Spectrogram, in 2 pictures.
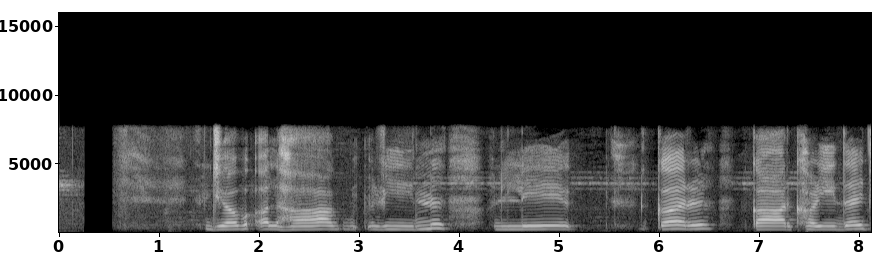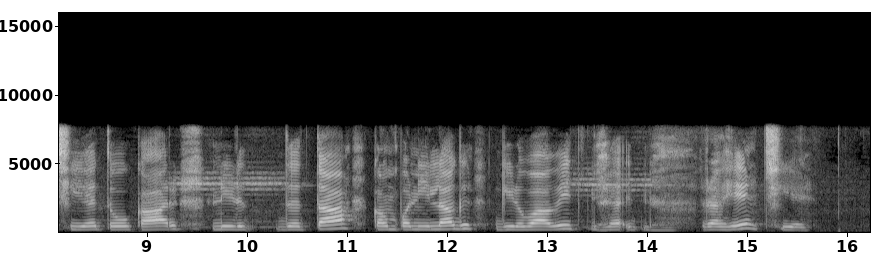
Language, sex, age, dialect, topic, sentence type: Maithili, female, 31-35, Eastern / Thethi, banking, statement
